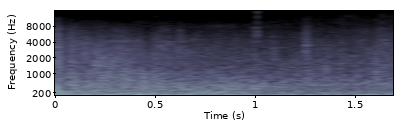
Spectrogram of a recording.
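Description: A tank gun firing in a video game, likely the Luchs light tank, giving a deep booming blast that rolls out into a low rumble, loud and close.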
